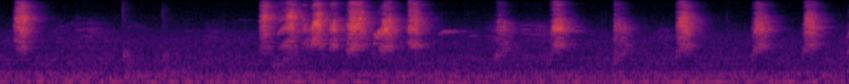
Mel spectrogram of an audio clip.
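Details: Society finch chicks in their first ten days after hatching, growing rapidly, give a run of short, high, thin chirps in quick repeated bursts, fairly regular after an early pause, over a quiet indoor background.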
